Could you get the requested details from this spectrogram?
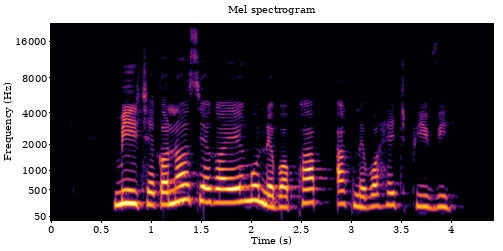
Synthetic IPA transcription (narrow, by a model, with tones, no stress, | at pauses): mi˨t͡ʃɛ˨kɔ˨nɔ˦sjɛ˦kɔ˦e˦ŋo˦ne˨bɔ˨pa˦p̚a˦kne˨bɔ˨ɦe˦t͡ʃpi˦vi˦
